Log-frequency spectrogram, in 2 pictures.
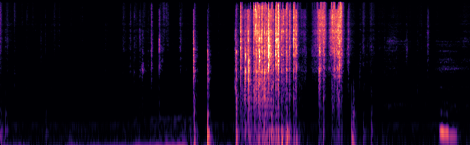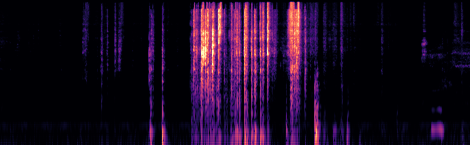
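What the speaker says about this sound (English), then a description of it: "Okay, cutting the deck." A deck of tarot cards being cut and handled during a reading: two bursts of crisp papery shuffling and riffling, with softer card taps and rustles between them and quiet spoken remarks.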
